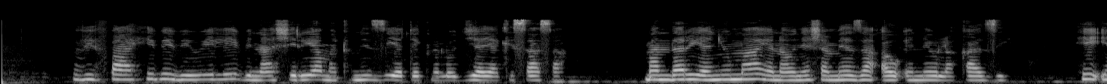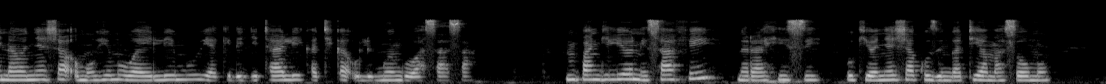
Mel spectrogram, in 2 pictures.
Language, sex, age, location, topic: Swahili, female, 18-24, Nairobi, education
